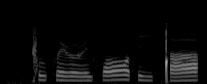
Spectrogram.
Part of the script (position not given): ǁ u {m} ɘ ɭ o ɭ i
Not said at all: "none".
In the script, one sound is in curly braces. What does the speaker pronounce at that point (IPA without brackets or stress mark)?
f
